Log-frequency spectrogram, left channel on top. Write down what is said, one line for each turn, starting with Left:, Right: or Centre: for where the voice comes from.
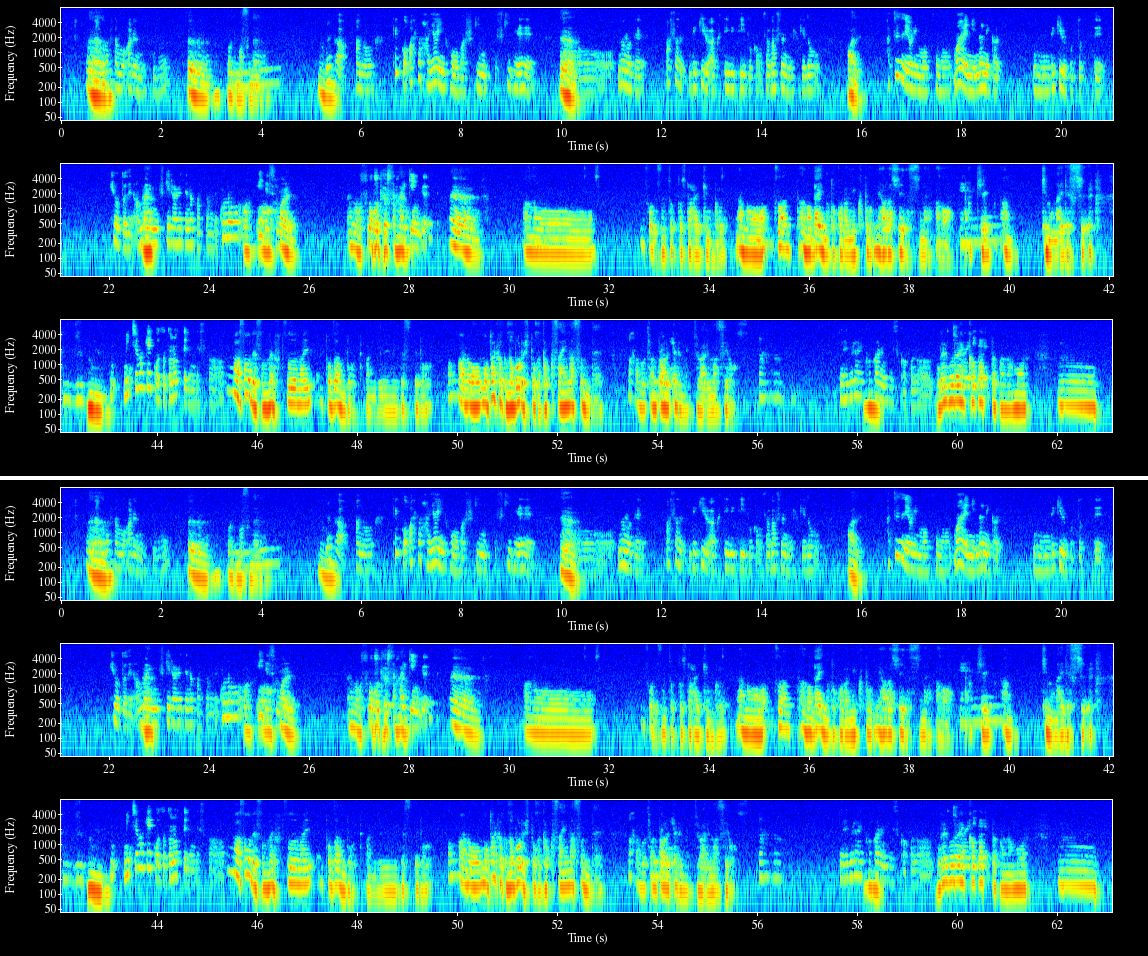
Centre: そんな噂もあるんですね。
Left: えー、ええ
Centre: うーん。
Left: ありますね。うん、
Centre: なんか、あの、結構朝早い方が好き、好きで、
Left: ええ
Centre: あの、なので、朝できるアクティビティとかを探すんですけど、
Left: はい。
Centre: 8時よりもその前に何か、うん、できることって京都であんまり見つけられてなかったので、
Left: ええ
Centre: この、
Left: あ、
Centre: いいですね。
Left: あ、はい。
Centre: あの、
Left: まあ、そうですね。
Centre: ちょっとしたハイキング。
Left: ええ、あのー
Centre: うん、
Left: そうですね、ちょっとしたハイキング。あのーその、
Centre: うん
Left: あの、台のところに行くと見晴らしいですしね、あの、
Centre: へえ、う
Left: 木、あの、
Centre: ん
Left: 木もないですし。
Centre: うん。
Left: うん。
Centre: み道は結構整ってるんですか
Left: まあそうですね、普通のい登山道って感じですけど、
Centre: お
Left: あの、もうとにかく登る人がたくさんいますんで、
Centre: ーあ、
Left: あの、
Centre: そんなに。
Left: ちゃんと歩ける道はありますよ。
Centre: ああ、どれぐらいかかるんですかこの、
Left: うん。どれぐらいかかったかな、
Centre: 行き帰りで。
Left: もう、うーん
